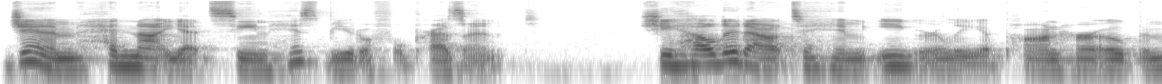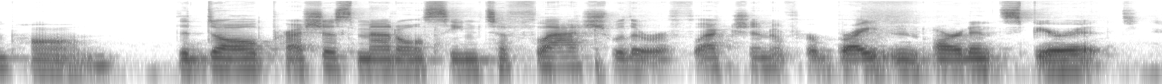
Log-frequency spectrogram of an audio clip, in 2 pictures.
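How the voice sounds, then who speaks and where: A woman reading a short story aloud as expressive scripted narration. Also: low-pitched, moderate pace, vocal fry. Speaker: story reader.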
